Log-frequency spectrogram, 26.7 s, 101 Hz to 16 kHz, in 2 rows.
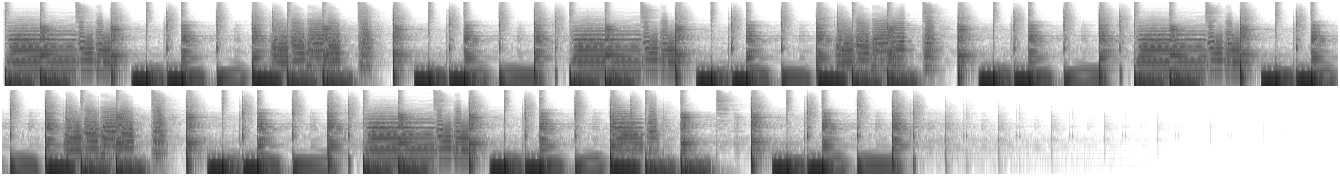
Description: Ich finde die Horns echt gelungen. Hier mal ein kleines Beispiel, Sound direkt aus dem Channelstrip-Preset. 3Piece-Section Chicago.
Höchste Note Trompete Mittelnote Sax und tiefe Note Posaune.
